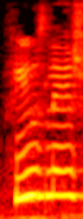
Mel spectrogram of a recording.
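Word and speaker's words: fuselage: फ्यूजलेज मतलब the main body of an aircraft. इसका कुछ प्रोनाउंसिएशन थोड़ा सा अलग है। फ्यूजलेज मतलब ये जो जी है ये ज्यादा प्रोनाउंस नहीं होगा, ओके, इसलिए इसका प्रोनाउंसिएशन थोड़ा डिफिकल्ट है।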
